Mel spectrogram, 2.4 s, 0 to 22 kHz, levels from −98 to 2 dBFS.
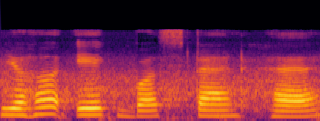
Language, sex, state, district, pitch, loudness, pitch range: Hindi, female, Bihar, Purnia, 190 Hz, -15 LUFS, 180-215 Hz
